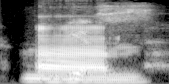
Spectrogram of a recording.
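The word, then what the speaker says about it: самолет: They both ended with a voiceless "ta." Yes, always. Yeah, yes. That's the phonetic rule in the language. Samolet.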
